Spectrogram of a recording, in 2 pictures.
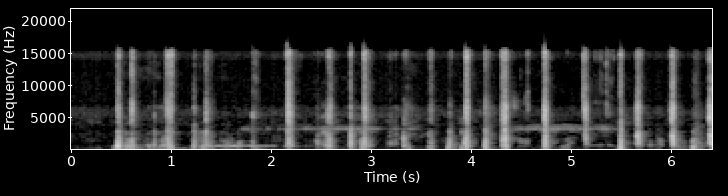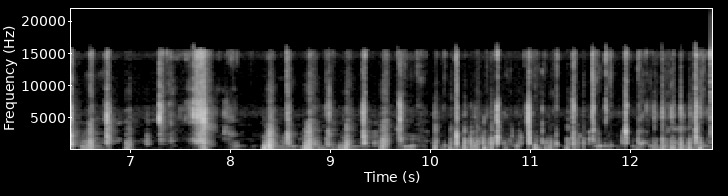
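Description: Close-up mouth sounds of eating water rice (panta bhat) by hand: wet chewing, lip smacks and tongue clicks in a rapid, uneven series, with a brief breathy hiss a little past halfway.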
